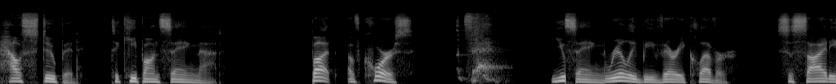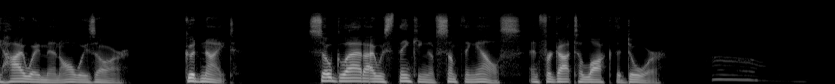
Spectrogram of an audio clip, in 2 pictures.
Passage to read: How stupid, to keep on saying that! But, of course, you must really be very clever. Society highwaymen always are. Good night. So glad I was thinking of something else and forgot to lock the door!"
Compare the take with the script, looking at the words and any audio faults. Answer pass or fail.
fail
